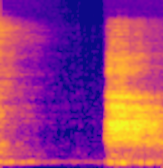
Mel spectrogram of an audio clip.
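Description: A person's audible breath out, a sigh-like exhale that starts a little past halfway in and fades by the end.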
